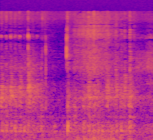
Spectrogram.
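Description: Metal coin scraping the latex coating off a paper scratch-off lottery ticket: faint scratching with a couple of light taps about a second apart.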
